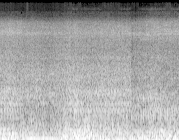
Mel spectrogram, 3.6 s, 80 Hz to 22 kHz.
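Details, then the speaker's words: 1971 Honda CB500 after a ride: uneven, lumpy low drone instead of a clean steady beat, possibly dropped a cylinder; owner suspects head gasket letting go on the right side; rough running. "Although, I think I think we have a problem with the old CB500 if I'm being honest. You hear how it's doesn't sound right."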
